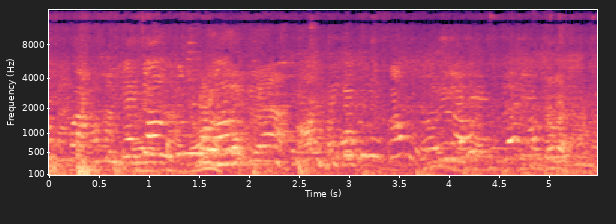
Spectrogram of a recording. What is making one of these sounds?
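Several young men and women chat with animation close by.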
